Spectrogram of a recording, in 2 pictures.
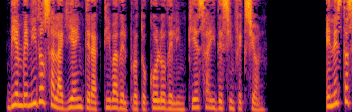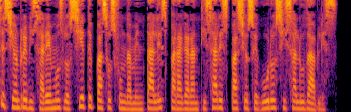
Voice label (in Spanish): locucion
